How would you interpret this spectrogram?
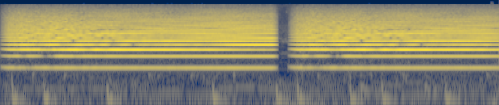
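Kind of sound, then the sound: sound effect, air horn blast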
